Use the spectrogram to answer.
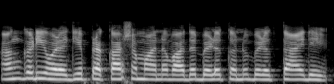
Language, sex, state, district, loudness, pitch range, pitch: Kannada, female, Karnataka, Bidar, -14 LUFS, 225-245 Hz, 235 Hz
